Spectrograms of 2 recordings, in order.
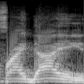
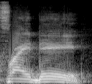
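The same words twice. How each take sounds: First: It is said in an Australian English accent. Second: It is said in a British English accent. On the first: "giliran di Australia ngomongnya" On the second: "orang Inggris ngomongnya"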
